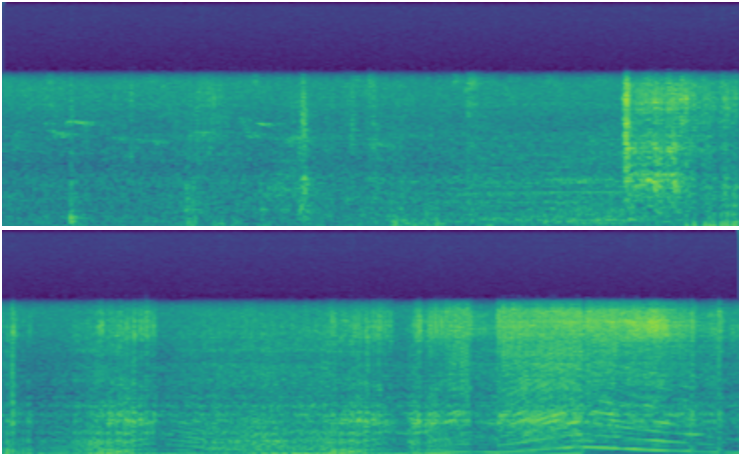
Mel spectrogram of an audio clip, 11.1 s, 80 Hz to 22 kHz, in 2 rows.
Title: 20v misfire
